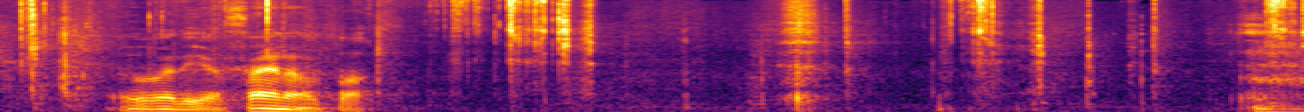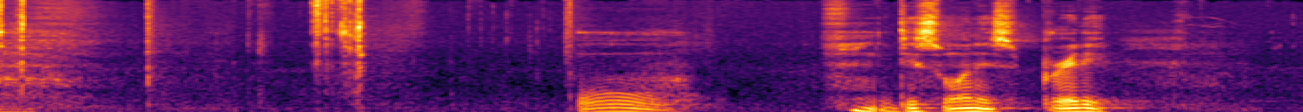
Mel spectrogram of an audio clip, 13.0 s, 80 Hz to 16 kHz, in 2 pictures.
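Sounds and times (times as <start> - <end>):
foil card pack tearing: 2.2 - 3.0, 8.0 - 8.4.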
